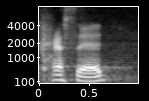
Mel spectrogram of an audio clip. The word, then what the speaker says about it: Hesed: But, verse 15, my loving kindness, that's the word Hesed, or you pronounce it like you're clearing your throat, Hesed.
